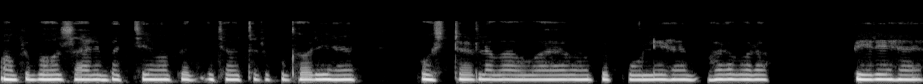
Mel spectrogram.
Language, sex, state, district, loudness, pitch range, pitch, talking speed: Hindi, female, Bihar, Araria, -13 LUFS, 220-225 Hz, 220 Hz, 115 wpm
